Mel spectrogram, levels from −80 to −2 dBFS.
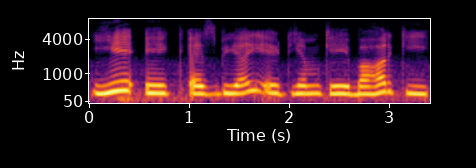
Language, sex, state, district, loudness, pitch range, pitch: Hindi, female, Rajasthan, Jaipur, -12 LUFS, 240-255 Hz, 245 Hz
